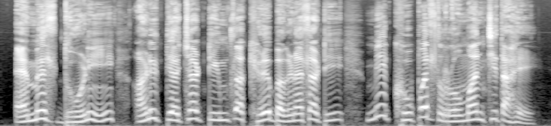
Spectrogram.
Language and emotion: Marathi, happy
